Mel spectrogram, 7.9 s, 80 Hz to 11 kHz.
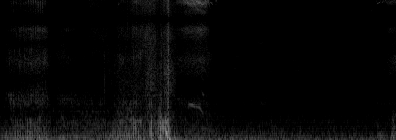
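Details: A male orange tabby rescue cat named Fasu, born October 2019, purrs with a deep continuous rumble. Hissy breaths ride on top for the first four seconds, with a sharp click midway, then the purr softens and grows quieter.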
